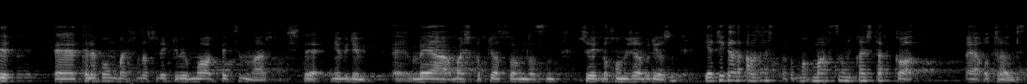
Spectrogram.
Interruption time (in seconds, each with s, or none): none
